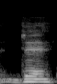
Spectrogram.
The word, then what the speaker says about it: De: And the De, Tao Te Ching, Ching just means the scripture. The De, pronounced D-E, but it's spelled T-E often, means the inner power.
